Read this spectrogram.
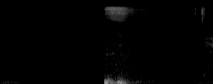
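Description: Cards rustle and flick in a hand.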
